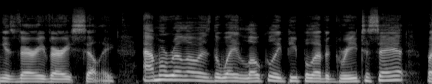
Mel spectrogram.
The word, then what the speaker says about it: Amarillo: Amarillo is the way locally people have agreed to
